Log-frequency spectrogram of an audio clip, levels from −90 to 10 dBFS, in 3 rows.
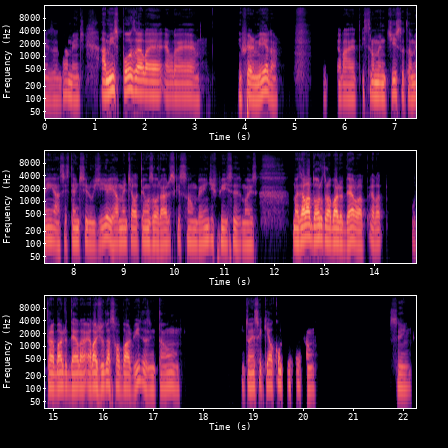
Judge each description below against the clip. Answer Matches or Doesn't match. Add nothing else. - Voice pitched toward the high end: Doesn't match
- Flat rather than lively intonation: Matches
